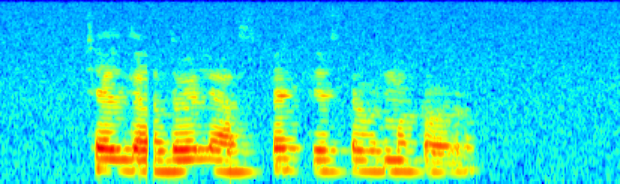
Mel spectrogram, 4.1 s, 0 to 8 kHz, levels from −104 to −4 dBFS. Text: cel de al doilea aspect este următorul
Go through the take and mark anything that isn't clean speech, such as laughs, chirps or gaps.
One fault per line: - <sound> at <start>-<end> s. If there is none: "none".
- dropout at 1.0-1.0 s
